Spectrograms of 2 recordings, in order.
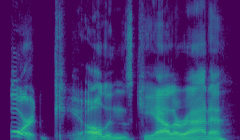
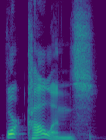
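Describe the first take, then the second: First: Fort Collins Colorado in a lightly put-on mystery accent, vowels bent; unknown odd accent. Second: Said in the usual way. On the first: Streamer hamming a place name in a mock accent. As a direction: drawl Colorado as kiah-lo-rah-duh in a half-joking unplaced accent. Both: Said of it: "I don't know what that accent was".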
